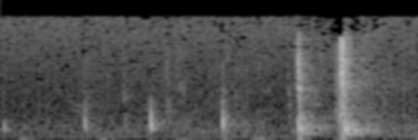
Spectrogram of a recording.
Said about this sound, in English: Annie, close the door. Close it.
